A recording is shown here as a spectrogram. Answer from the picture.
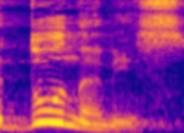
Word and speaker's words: dunamis: Eu quero trabalhar a outra palavra que é, alguns pronunciam no português dunamis, mas é dunamis no grego, que também é uma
